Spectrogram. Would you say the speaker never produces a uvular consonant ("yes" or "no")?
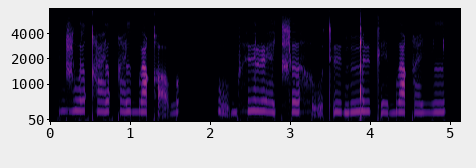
no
